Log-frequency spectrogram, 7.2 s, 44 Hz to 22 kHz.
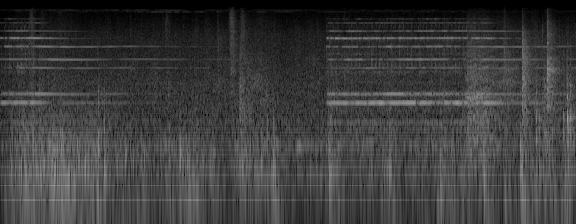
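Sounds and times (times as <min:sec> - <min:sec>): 
telephone bell ringing for an incoming call: 0:00.0 - 0:02.6, 0:04.1 - 0:07.2
faint noise: 0:00.0 - 0:07.2.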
